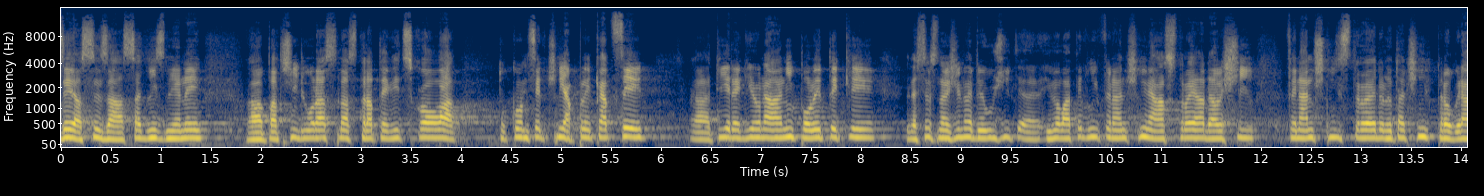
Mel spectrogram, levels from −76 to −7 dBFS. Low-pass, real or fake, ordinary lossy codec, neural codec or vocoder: 14.4 kHz; fake; MP3, 64 kbps; codec, 32 kHz, 1.9 kbps, SNAC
